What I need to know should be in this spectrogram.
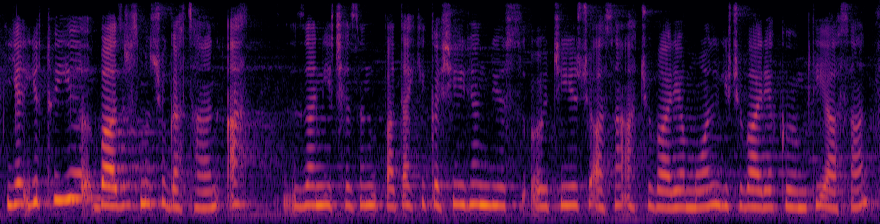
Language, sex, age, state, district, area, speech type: Kashmiri, female, 18-30, Jammu and Kashmir, Srinagar, urban, spontaneous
